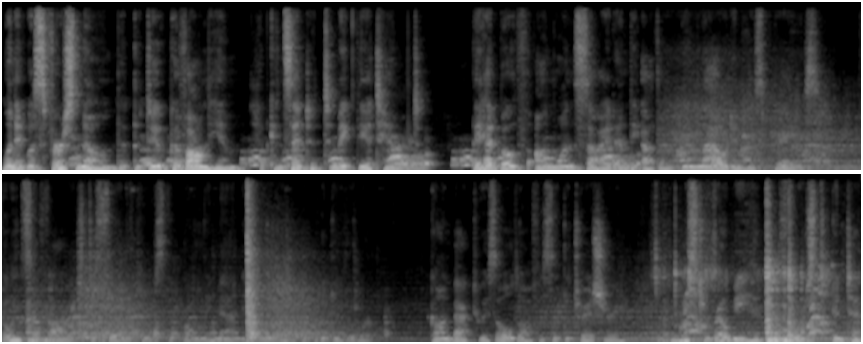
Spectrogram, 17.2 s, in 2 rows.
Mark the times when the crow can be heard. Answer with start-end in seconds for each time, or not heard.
not heard.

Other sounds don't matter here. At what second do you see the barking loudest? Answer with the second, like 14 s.
16 s.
